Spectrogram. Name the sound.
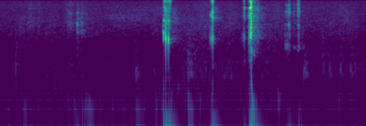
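drink can being opened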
